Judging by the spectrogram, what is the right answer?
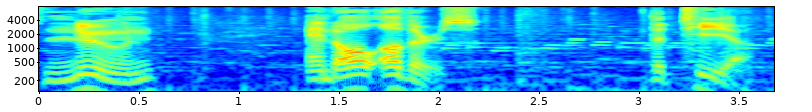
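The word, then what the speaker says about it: Nunh: Breeding males, pronounced noon, and all others, the tia, pronounced t.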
